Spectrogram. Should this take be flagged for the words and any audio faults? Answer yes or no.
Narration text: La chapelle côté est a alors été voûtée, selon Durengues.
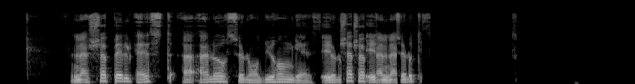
yes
